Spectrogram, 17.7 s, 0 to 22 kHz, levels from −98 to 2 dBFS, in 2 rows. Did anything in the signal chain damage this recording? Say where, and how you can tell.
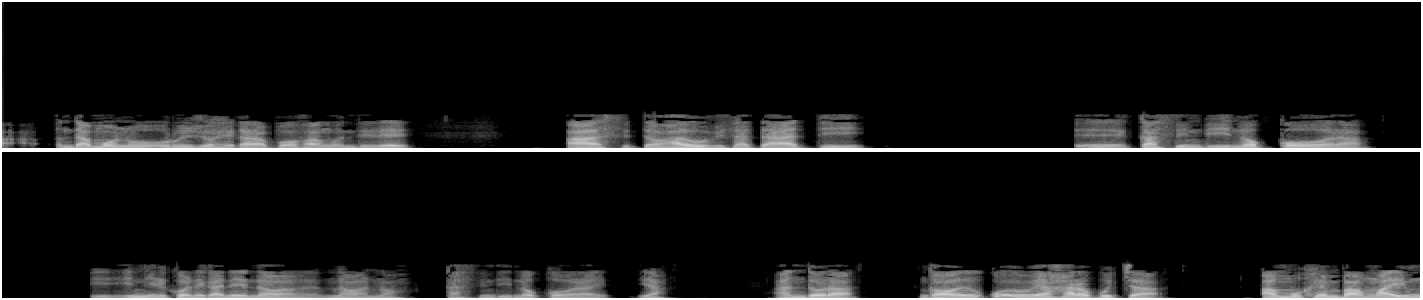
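Yes. Across the whole speech clip nothing reaches above 5 kHz, and what remains sounds dull and smeared, with warbling sibilants. That points to the codec stage, likely AAC compression at a very low bitrate near 16 kbps. A simple low-pass filter would leave the band below the cut-off clean, but here it is smeared too.

Pre-echo, also from the codec stage, appears as a brief hiss just before sharp attacks. It lasts 5.06 to 5.10 s, just after "aasita ohaa uvitha", and 12.24 to 12.27 s, after "nawa nawa kathindi ino", spreading about 35 and 33 ms. The transform spreads quantisation noise across its block, ahead of the onset. A click or dropout would not do this; here a soft noise leads into a blurred attack.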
